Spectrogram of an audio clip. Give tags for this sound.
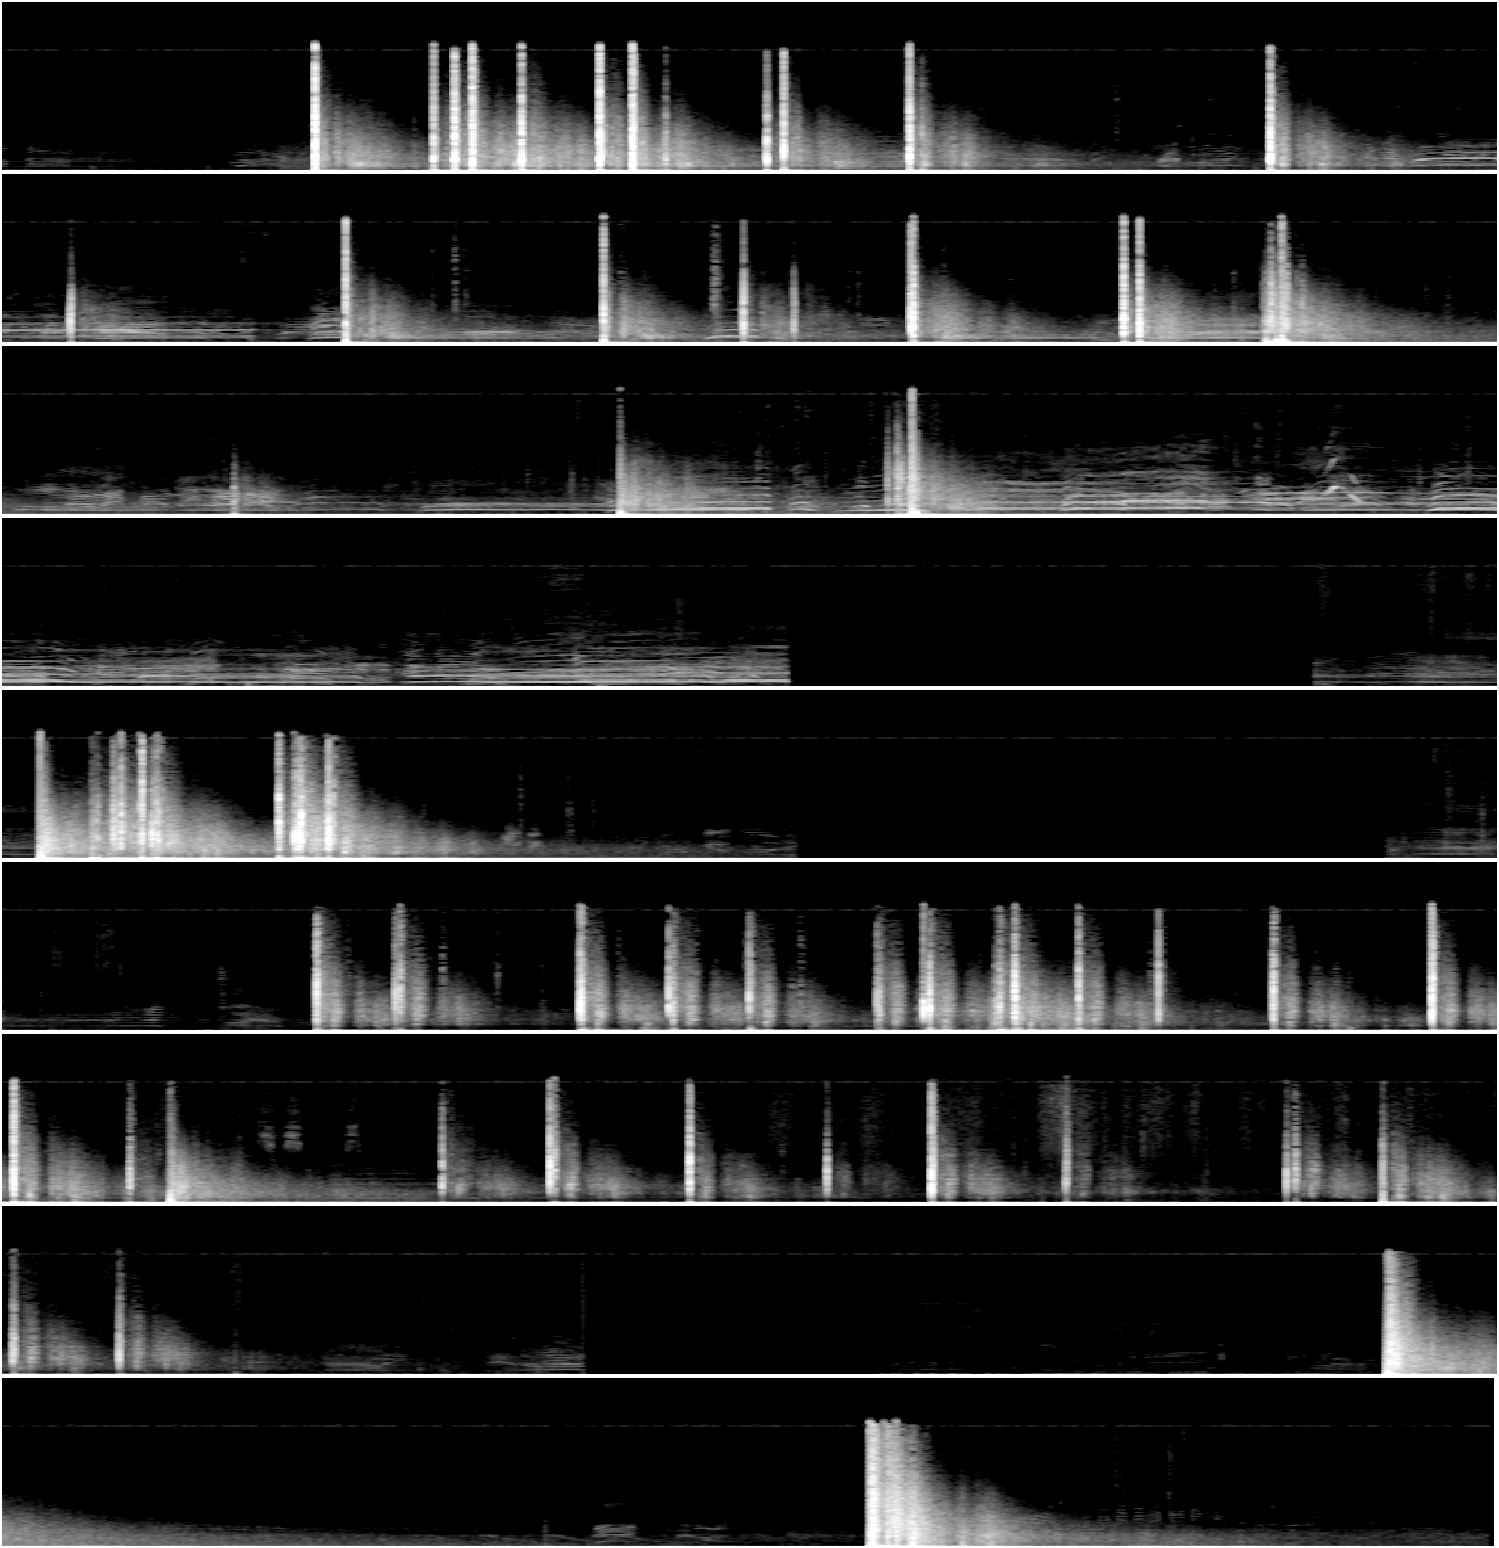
battle
civil
combat
firearms
historic
military
war

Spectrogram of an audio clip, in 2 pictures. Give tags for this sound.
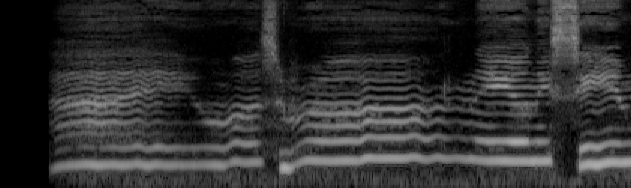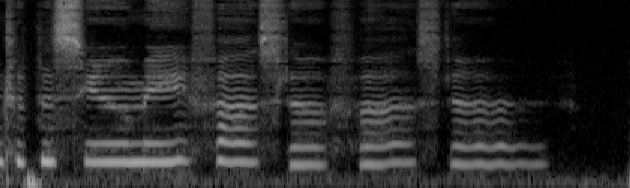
female
girl
lyrics
sing
singing
vocal
vocals
voice

